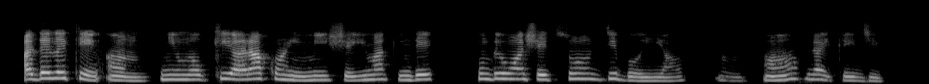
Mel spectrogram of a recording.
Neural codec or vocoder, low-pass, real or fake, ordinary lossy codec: codec, 16 kHz, 1.1 kbps, Voila-Tokenizer; 7.2 kHz; fake; MP3, 64 kbps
